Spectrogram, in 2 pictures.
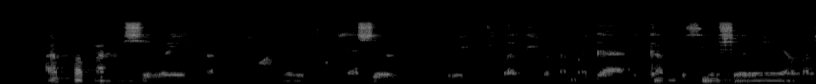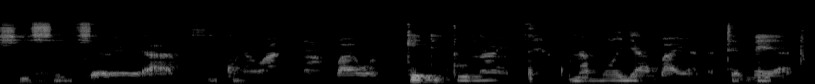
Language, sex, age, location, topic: Swahili, male, 25-35, Wajir, finance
